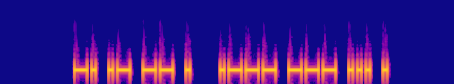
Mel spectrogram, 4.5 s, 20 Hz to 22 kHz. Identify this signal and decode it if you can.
Morse code, heard as a keyed tone, about 28 wpm, 700 Hz. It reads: NAME JOSE
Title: Practice QSO - Exchange 1 - Beginning - 28wpm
